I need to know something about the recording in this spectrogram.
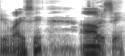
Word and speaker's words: Paul Raci: Raci.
